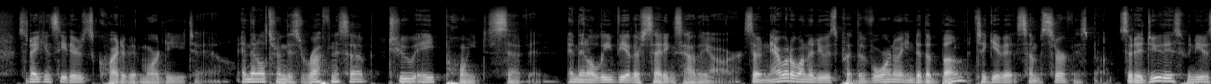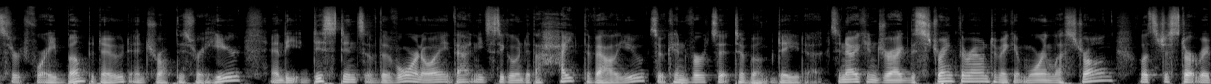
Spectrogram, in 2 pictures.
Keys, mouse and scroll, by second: 0.8 shift+middle click, 1.3 middle click, 2.6-4.9 drag, 6.6 middle click, 7.1 click, 9.3 middle click, 10.3 middle click, 10.8 shift+a, 13.8 click, 16.9-17.8 drag, 19.4 middle click, 20.4-22.6 drag, 22.9 middle click, 23.3 middle click.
